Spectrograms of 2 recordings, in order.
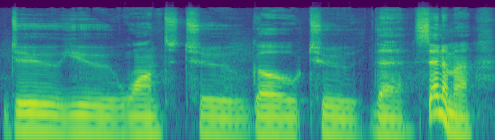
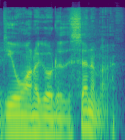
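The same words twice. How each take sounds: First: Each word is said separately and clearly. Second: The words run together in connected speech.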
